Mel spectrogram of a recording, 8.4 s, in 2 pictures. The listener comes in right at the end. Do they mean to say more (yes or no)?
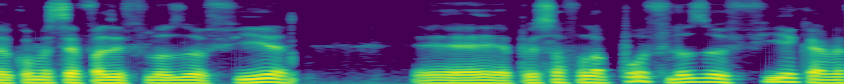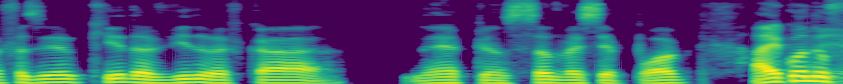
no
